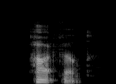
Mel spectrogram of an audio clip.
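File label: "heartfelt", Australian English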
